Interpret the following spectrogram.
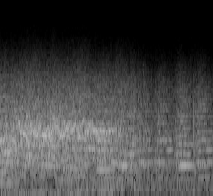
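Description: A van smashing through a wooden gate: a loud, noisy crash over dramatic film music, dying away after about a second so that only the music is left.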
